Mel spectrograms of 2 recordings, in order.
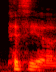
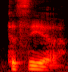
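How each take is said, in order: The two takes are said the same way.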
